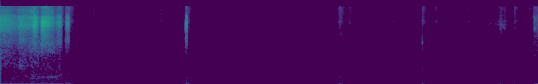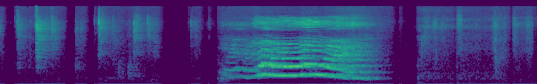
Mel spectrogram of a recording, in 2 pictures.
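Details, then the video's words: Unhappy pit bull puppy Moose, ten months old, lets out a single drawn-out howl indoors after long quiet with a few soft bumps; the cry swells, bends upward then falls, lasting about two seconds before fading into faint room noise. "Moose the pitbull puppy sings the blues."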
